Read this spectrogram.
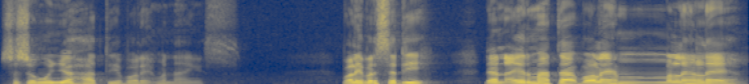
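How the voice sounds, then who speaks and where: A man with a Sundanese accent giving a sermon in a mosque, lively and constantly asking the congregation questions and answering them himself. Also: fairly high pitch, takes it slowly, pauses often, clean tone. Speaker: Islamic preacher.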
